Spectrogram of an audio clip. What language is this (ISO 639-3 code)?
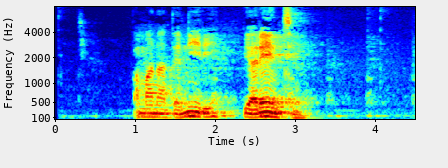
cpy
